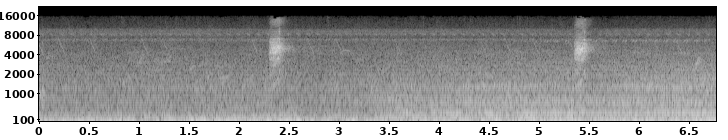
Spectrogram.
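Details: Two brief, harsh, rasping notes of an immature, short-tailed Asian paradise flycatcher near water, about three seconds apart, over a steady low rumble of traffic-like background noise.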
